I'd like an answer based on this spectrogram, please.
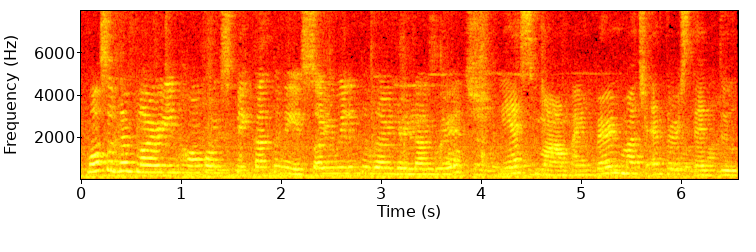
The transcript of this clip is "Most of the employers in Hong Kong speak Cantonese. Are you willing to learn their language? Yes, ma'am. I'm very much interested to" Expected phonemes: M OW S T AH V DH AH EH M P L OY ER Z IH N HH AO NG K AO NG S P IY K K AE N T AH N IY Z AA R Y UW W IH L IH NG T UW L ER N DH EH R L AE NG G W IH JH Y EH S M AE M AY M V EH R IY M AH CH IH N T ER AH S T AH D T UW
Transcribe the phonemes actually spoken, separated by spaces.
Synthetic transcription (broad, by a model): M OW S T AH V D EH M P L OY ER IH N HH AO NG K AO NG S P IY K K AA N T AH N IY S AA R Y UW W IH L IH NG T UW L ER N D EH R L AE NG G W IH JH Y EH S M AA M AY M V EH R IY M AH CH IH N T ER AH S T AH D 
